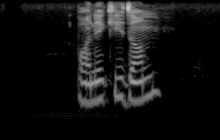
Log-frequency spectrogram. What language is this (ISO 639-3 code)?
nep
